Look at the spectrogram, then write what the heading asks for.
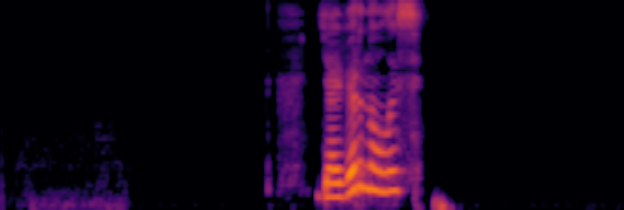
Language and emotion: Russian, positive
